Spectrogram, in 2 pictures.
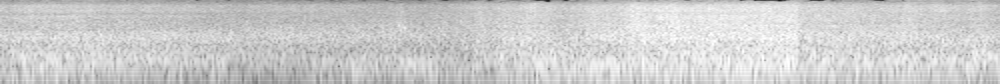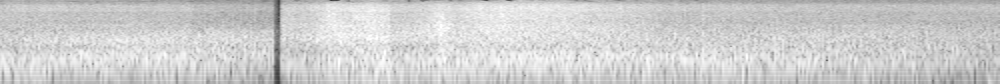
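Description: Wind buffeting the microphone over open sea and rushing surf, a steady noise that swells about three seconds in and breaks off for an instant a little after six seconds.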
